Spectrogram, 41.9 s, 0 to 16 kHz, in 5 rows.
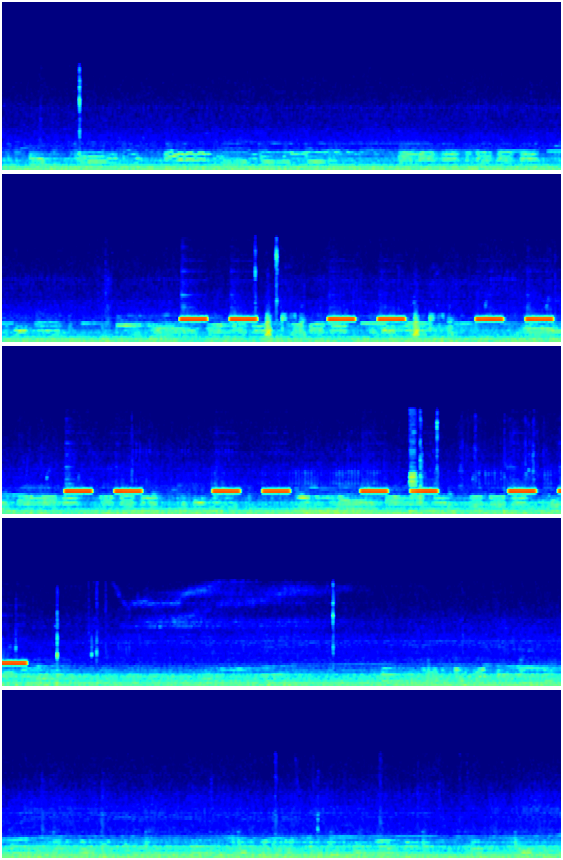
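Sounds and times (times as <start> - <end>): reversing alarm beeps: 11.0 - 12.5, 13.3 - 14.7, 15.4 - 16.8, 17.7 - 19.0, 19.9 - 21.2, 22.2 - 23.4, 24.4 - 25.7.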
